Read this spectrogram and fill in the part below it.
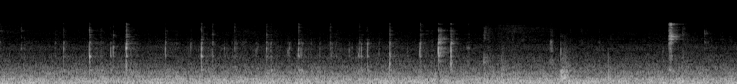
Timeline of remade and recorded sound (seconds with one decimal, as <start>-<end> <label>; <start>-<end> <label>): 0.0-7.4 recorded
